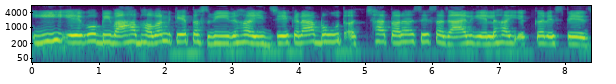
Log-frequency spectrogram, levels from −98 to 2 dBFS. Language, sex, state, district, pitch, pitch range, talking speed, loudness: Bajjika, female, Bihar, Vaishali, 230 Hz, 215-250 Hz, 120 wpm, -14 LUFS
